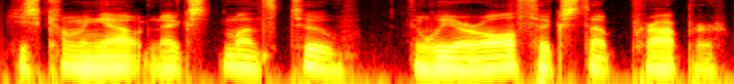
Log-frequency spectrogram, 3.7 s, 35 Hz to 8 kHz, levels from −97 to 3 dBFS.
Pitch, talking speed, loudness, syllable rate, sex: 95 Hz, 210 wpm, -17 LUFS, 5.4 syllables/s, male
